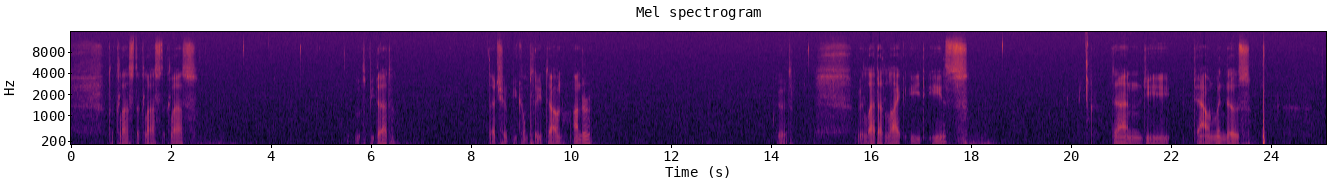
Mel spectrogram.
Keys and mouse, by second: 2.6 right click, 8.0 click, 9.1 click, 10.2 Tab, 11.6 click, 14.4 Tab, 15.1 Tab, 18.7 a.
